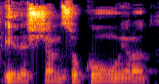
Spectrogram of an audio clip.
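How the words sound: It is recited in a sad, sorrowful tone. The reciter conveys the solemn meaning. The speaker calls it right. "человек читал с грустным голосом"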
